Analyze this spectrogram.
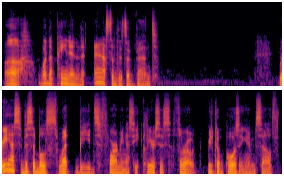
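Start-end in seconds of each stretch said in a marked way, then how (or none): none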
